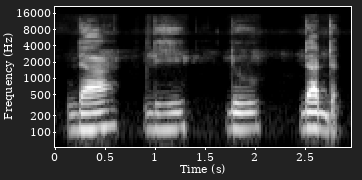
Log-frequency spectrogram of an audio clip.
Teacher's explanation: melafalkan huruf Da dengan menyentuhkan ujung lidah kita ke gusi bagian atas dalam keadaan mati. Huruf Da terdengar suaranya mantul.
